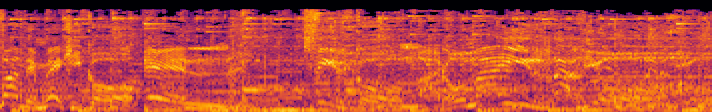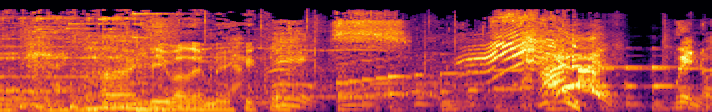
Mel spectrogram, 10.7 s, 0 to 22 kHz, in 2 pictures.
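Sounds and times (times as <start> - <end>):
speech: 0.2 - 10.6
cat meowing and yowling: 8.8 - 9.7.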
